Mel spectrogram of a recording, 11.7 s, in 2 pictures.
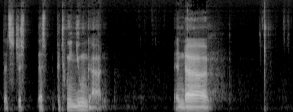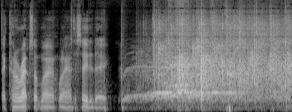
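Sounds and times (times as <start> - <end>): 
speech: 0.1 - 2.2, 3.5 - 4.3, 5.9 - 8.4
audience applause: 8.3 - 11.6.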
